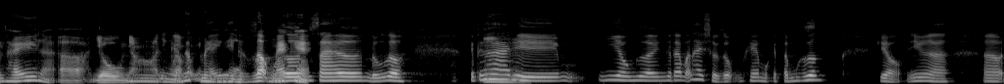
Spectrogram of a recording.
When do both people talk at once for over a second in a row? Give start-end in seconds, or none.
1.2-3.1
